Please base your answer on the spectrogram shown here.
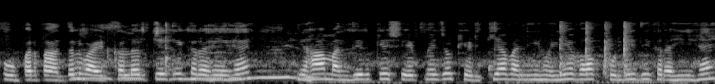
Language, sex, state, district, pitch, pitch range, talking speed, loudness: Hindi, female, Chhattisgarh, Bilaspur, 235 Hz, 220-245 Hz, 195 wpm, -17 LUFS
